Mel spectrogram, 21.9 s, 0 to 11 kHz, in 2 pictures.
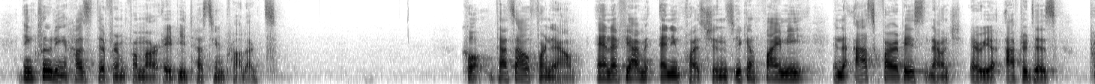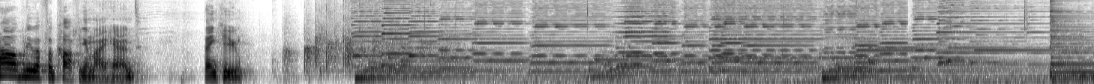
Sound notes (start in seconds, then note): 13.7 applause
